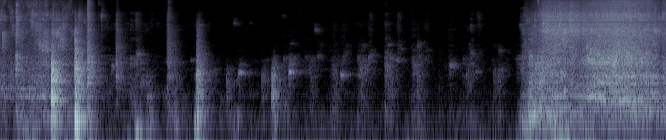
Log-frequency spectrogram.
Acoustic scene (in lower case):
restroom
